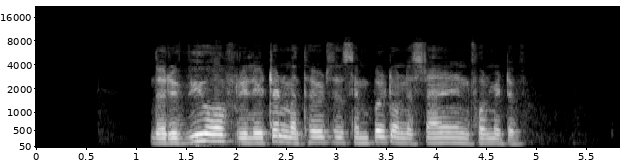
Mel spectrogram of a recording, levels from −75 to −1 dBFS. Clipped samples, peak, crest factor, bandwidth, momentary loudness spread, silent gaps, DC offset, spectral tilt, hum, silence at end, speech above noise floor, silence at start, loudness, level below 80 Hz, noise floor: under 0.1%; 0 dBFS; 16 dB; 7.8 kHz; 11 LU; none; under 0.1%; -7 dB/octave; none; 1 s; 51 dB; 1.15 s; -15 LUFS; -56 dBFS; -66 dBFS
